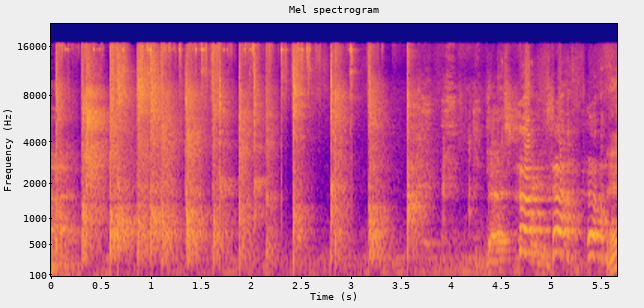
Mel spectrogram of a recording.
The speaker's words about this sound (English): Yeah, The Marvels, right. Fantastic movie. Let's give a round of applause for this movie.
